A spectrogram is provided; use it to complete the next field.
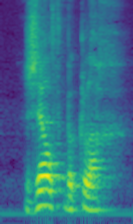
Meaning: complaining about one's condition, often framed as self-pity
- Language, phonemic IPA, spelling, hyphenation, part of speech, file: Dutch, /ˈzɛlf.bəˌklɑx/, zelfbeklag, zelf‧be‧klag, noun, Nl-zelfbeklag.ogg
